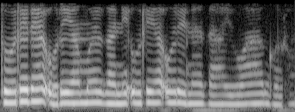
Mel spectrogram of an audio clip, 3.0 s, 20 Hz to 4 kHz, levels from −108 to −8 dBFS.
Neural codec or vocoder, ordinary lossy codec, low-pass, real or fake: none; none; 3.6 kHz; real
